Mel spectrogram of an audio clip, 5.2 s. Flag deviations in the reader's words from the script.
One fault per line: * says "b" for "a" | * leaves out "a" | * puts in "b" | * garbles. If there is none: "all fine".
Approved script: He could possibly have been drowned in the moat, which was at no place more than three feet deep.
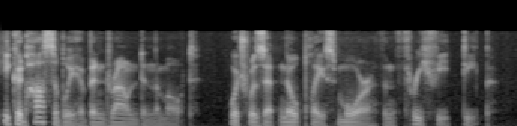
all fine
